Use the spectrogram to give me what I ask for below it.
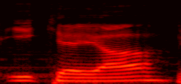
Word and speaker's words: IKEA: So, IKEA, or what is it? IKEA. – IKEA. – Is that how they say it? IKEA? – Yeah, that's how they say it.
